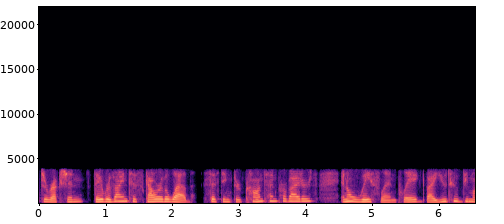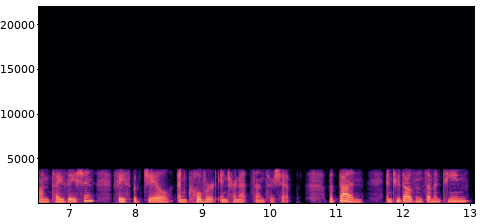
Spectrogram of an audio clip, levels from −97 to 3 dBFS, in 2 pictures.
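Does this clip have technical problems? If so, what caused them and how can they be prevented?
No, this speech clip has no technical problems to fix. It carries the narrow sound of ordinary G.711 telephone coding at 8,000 samples a second, with nothing above 4 kHz and a faint hiss that rises and falls with the level.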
